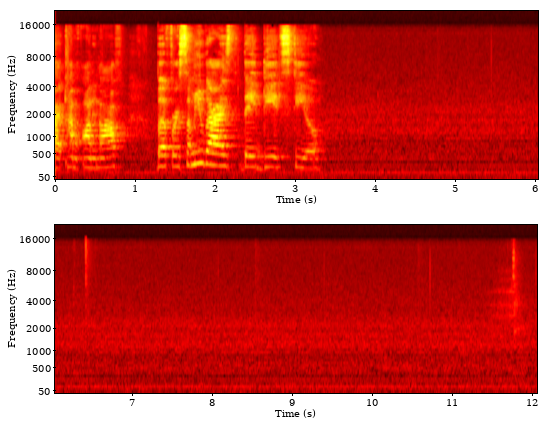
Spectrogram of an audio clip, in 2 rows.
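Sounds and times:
appliance hum: 0.0 - 12.0.

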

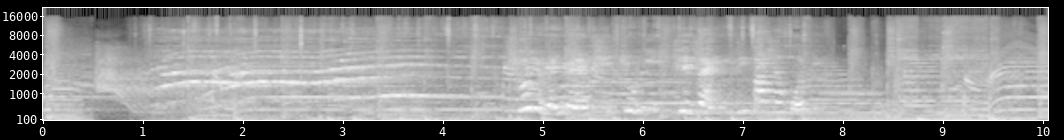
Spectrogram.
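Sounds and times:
background music: 0.0 - 10.0
wavering gliding voices crying out: 0.9 - 7.8.

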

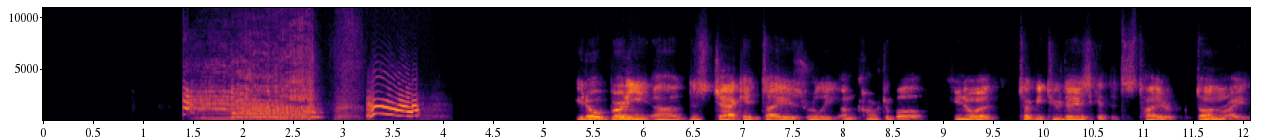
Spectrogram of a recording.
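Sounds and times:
animal roar: 1.4 - 4.0
wavering pitched animal call: 1.4 - 4.0.

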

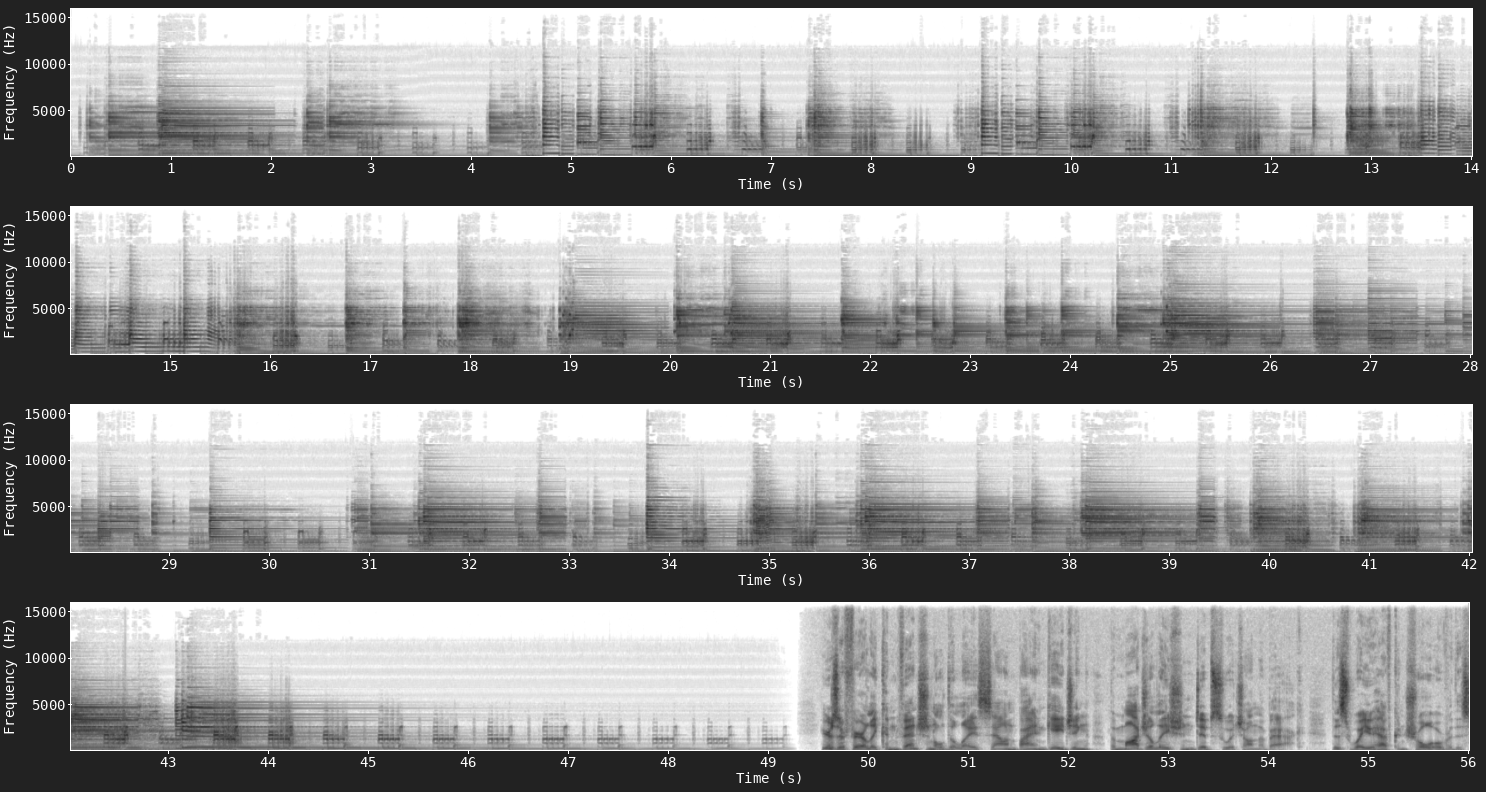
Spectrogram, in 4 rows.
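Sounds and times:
electric guitar with pitch-shifted delay: 0.0 - 49.3.

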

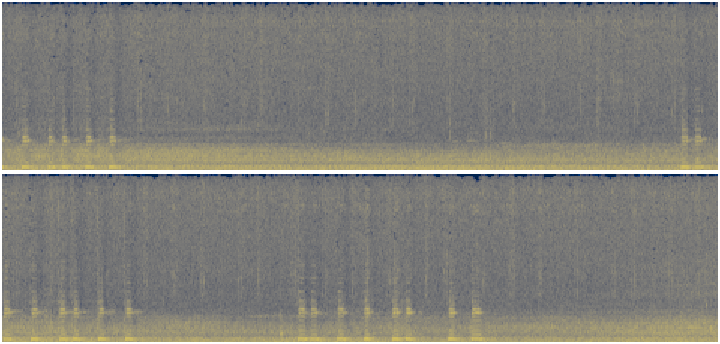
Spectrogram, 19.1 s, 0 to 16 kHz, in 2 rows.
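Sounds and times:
vehicle horn tooting: 0.0 - 1.8, 9.0 - 11.6, 13.4 - 16.2
car cabin road noise: 0.0 - 19.0.

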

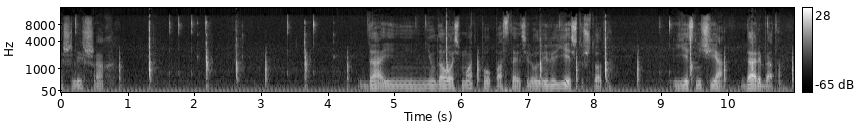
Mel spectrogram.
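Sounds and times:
sharp computer clicks: 0.0 - 4.4, 5.4 - 11.0
faint steady hum: 0.0 - 11.0.

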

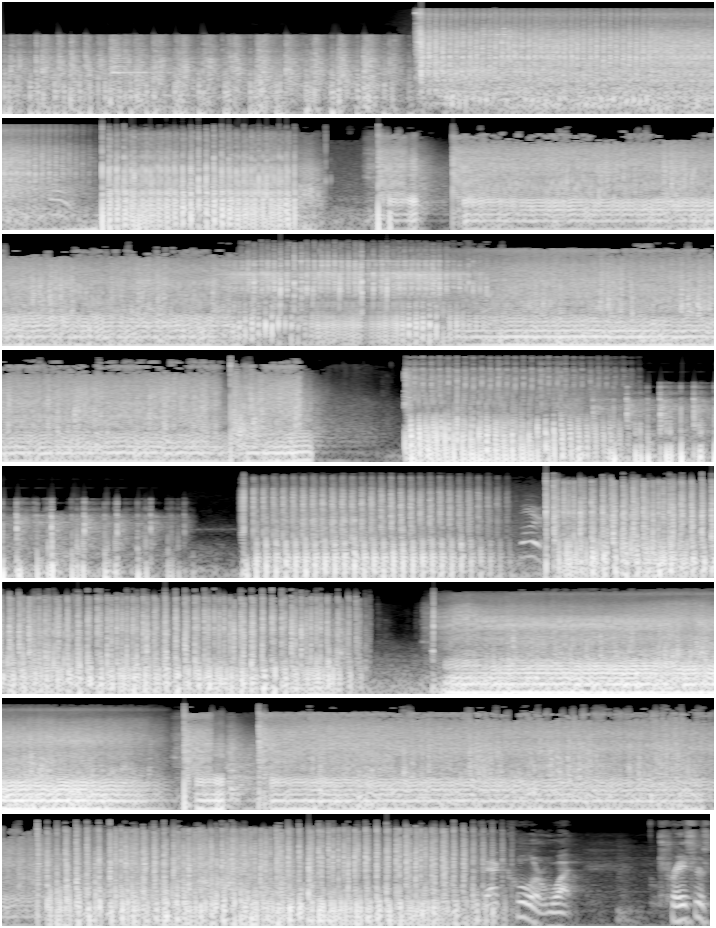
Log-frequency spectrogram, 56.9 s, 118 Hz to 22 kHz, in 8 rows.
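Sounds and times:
machine-gun fire in bursts: 0.0 - 24.6, 25.4 - 29.9, 30.9 - 39.3, 44.4 - 54.9.

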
